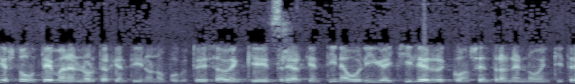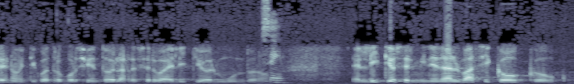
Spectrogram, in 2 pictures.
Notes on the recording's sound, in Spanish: Entrevista telefónica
